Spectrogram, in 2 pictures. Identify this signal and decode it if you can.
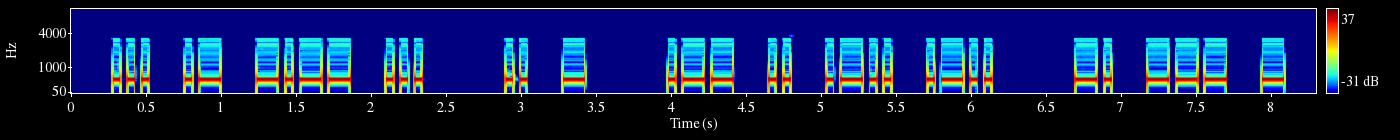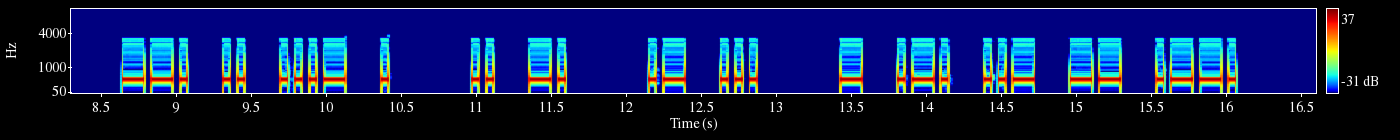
Morse code, heard as a keyed tone, about 25 wpm, spaced as for 20 wpm, 550 Hz. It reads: SAYS IT WILL NOT GIVE IN AS TRUMP
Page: news-headlines-in-morse-code-at-20-wpm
